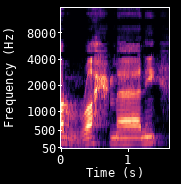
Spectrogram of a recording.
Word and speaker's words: الرحمن: نہیں کریں گے، بینہما الرحمن، میم کو را کے سامنے لانا ہے، را مشدد ہے۔ الرحمن، ہا کو تلفظ سے پڑھیں گے، ہا اور ہا میں ہم نے فرق کرنا ہے۔ الرحمن، میم کے اوپر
